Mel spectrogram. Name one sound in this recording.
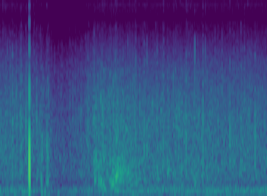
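A cast net splashes onto water.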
